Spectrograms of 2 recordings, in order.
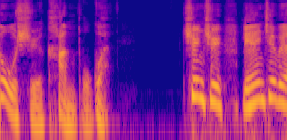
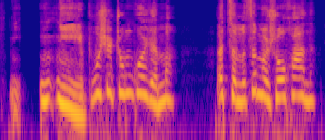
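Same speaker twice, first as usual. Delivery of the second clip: higher, fast stammering bewilderment; baffled; 8 semitones higher, faster than usual. Acted. American guest baffled by the waiter's reply, stammering. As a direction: stumble over the words in disbelief. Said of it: "美国人感到莫名其妙".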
